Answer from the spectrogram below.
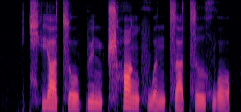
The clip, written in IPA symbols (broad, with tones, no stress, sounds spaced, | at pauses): t͡ɕʰ j ä˥˨ t͡s o˨˦ ʊ̯ p y˥˨ n ʈ͡ʂʰ ɑ˥˨ ŋ f w ə˨˦ n t͡s ä˨˦ t͡s ɹ̩˨˦ x w ɔ˨˩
